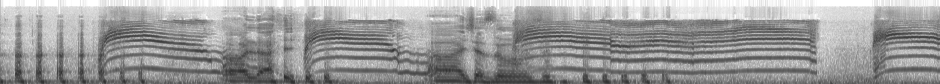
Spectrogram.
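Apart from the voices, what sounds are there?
cat meowing loudly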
